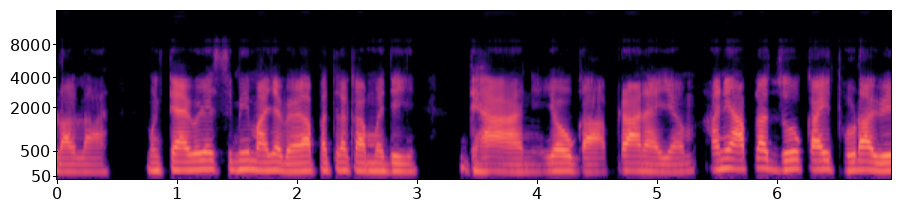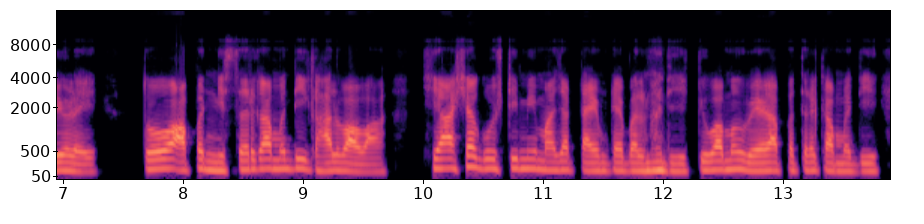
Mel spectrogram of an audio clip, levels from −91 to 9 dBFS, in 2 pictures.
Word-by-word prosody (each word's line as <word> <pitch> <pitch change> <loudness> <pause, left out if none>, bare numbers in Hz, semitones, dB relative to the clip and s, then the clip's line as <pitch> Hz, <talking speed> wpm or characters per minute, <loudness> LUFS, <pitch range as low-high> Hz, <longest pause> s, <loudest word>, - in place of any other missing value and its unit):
लागला, 120 0 -3 0.4
मग 135 - -3
त्यावेळेस 145 0 +2
मी 155 +1 -1
माझ्या 140 -1 +1
वेळापत्रकामध्ये 130 0 -1 0.5
ध्यान, 120 -2 +1
योगा, 125 -2 0
प्राणायाम 125 -2 0 0.2
आणि 165 +3 +1
आपला 165 +2 +2
जो 160 +2 +1
काही 155 0 +2
थोडा 145 +2 +2
वेळ 135 0 +2
आहे 120 -1 -2 0.4
तो 160 +1 +4
आपण 155 -1 +4
निसर्गामध्ये 160 +4 0
घालवावा 130 -3 +2 0.4
ह्या 170 0 +4
अशा 170 +4 +3
गोष्टी 165 0 -3
मी 170 0 -3
माझ्या 145 -1 -1
टाईमटेबलमध्ये 135 -1 -1
किंवा 150 +1 +2
मग 155 +1 -1
वेळापत्रकामध्ये 130 -2 -1
135 Hz, 125 wpm, -23 LUFS, 130-150 Hz, 0.5 s, तो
